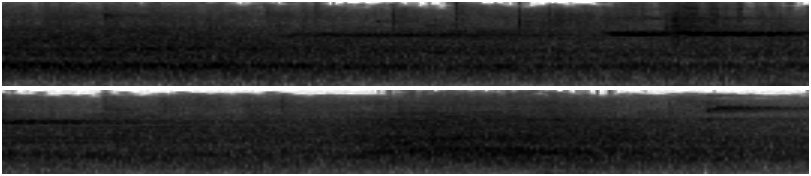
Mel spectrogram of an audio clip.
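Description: Volleyball rally on a hardwood gym court: sharp hits of the ball and high sneaker squeaks over a steady din of players' and spectators' voices.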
